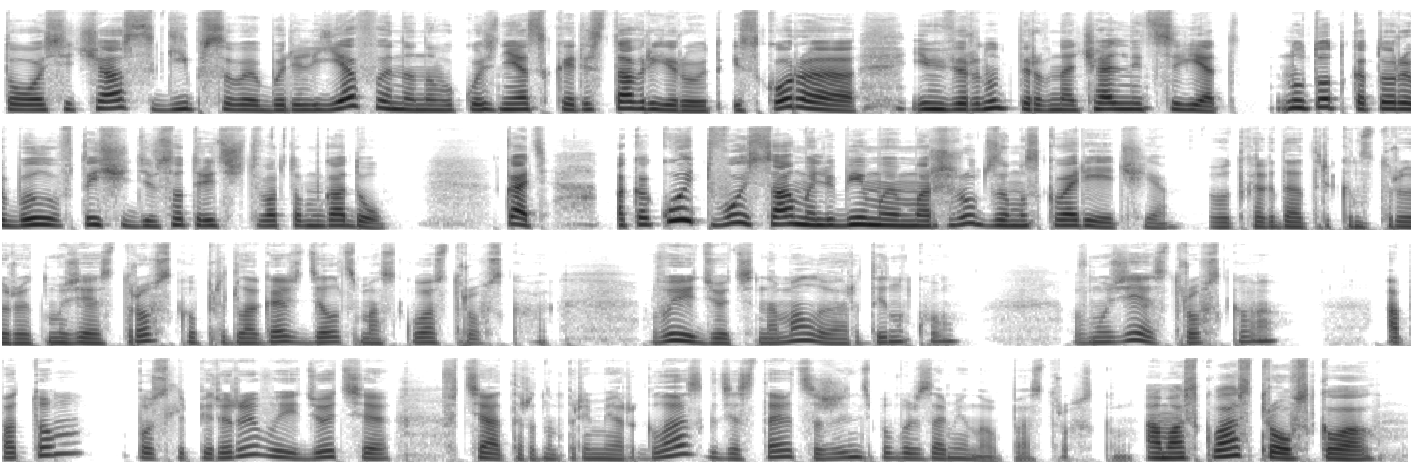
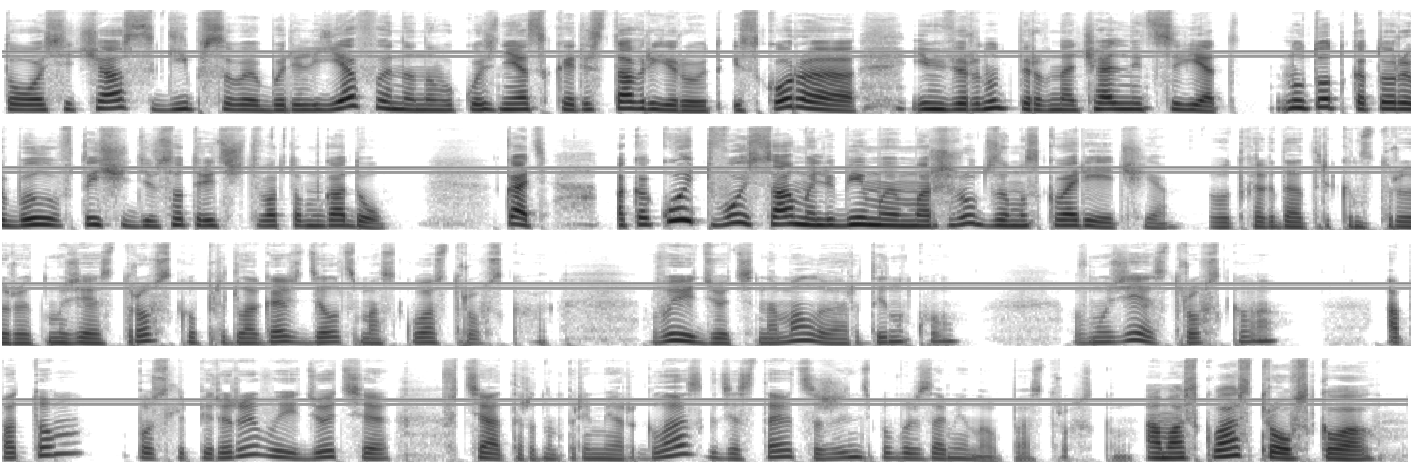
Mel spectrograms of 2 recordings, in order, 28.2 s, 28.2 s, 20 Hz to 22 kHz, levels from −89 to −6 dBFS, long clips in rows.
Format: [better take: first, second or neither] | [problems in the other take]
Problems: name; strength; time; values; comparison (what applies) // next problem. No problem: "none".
first | high-pitched whine; noticeable; throughout; 3.5 kHz, 20 dB below the speech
